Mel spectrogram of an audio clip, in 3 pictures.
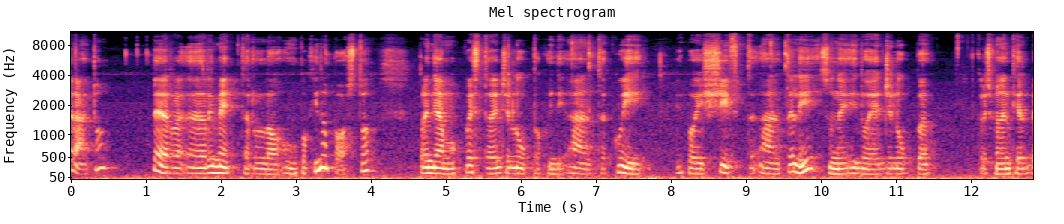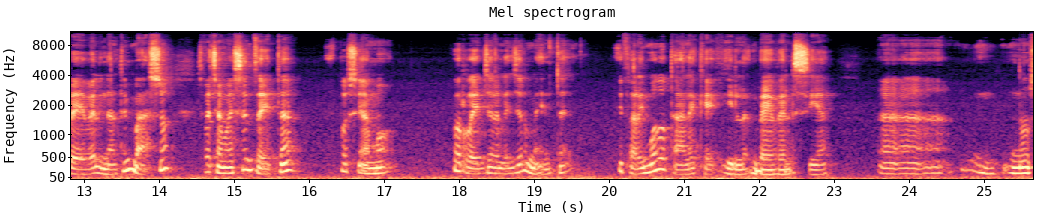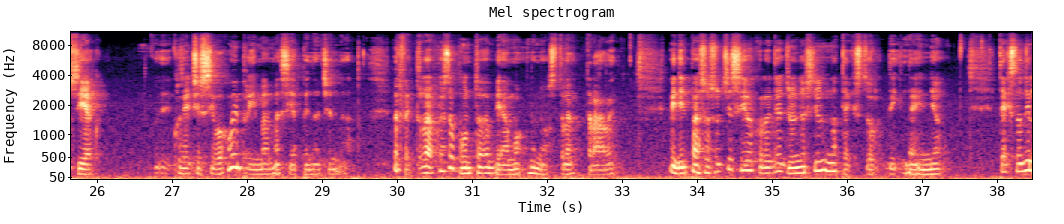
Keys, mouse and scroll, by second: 0.7 middle click, 0.9 middle click, 2.2 middle click, 6.6 alt+right click, 9.3 alt+right click, 10.3 middle click, 14.8 typing, 19.1 click, 19.5 middle click, 37.7 click.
